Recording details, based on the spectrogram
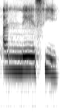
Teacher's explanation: Fathahnya nun dan alif dibaca dengan imalah.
